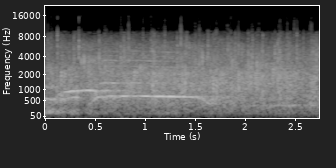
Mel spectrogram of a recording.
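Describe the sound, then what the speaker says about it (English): Applause from an audience at a Rubik's Cube speedcubing championship, a steady broadband wash of many hands clapping for close to three seconds, with a faint tonal whistle-like line drifting through the first half. "Let's give a round of applause for those people."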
